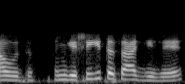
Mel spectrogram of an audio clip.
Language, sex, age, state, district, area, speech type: Kannada, female, 18-30, Karnataka, Dakshina Kannada, rural, conversation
